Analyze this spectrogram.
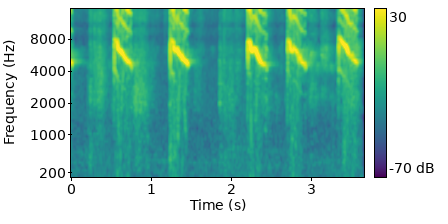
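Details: Oriental white-eye sound played as a lure to make the bird sing and open its beak: loud, very high chirps sweeping downward, given singly or in pairs roughly every half second to second, with short silent gaps between.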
